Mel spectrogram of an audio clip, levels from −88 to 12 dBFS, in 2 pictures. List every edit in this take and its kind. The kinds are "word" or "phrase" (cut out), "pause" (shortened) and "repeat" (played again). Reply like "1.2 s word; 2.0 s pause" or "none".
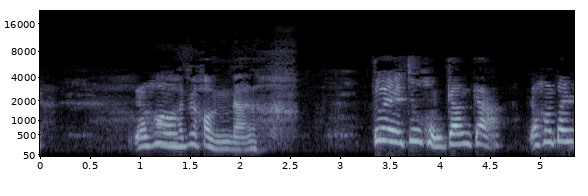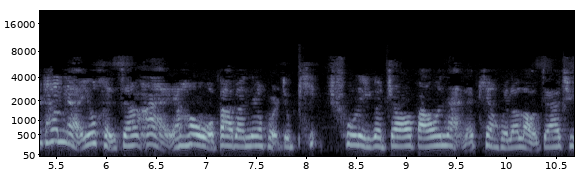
none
